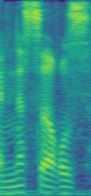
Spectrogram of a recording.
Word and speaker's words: nacelles: Okay, nacelles is how it's pronounced.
